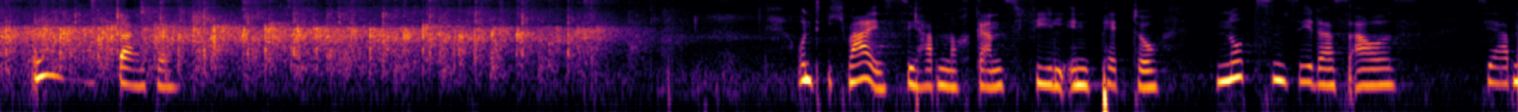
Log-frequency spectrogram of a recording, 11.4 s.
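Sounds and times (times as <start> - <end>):
audience applause: 0.0 - 5.2
speech: 0.2 - 1.5, 6.0 - 11.3.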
